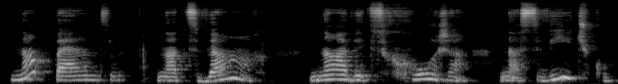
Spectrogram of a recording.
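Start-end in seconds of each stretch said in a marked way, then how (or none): none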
